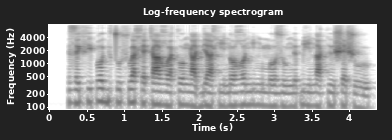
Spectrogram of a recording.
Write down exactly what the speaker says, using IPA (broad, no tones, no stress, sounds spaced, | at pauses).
z ɘ fʲ ɨ ɓ o bʲ ɨ tʷ i sʷ a x ɛ k a ʁʷ a k o ŋ a bʲ a x i n o ʁʷ i ŋ i ŋ u m o z u ŋ ɘ ɓ i n a k ɨ ʃ ɛ ʃ u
